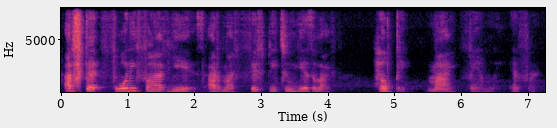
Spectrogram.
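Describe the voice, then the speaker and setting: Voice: mid-range voice, animated, unhurried, gravelly, dark tone. A speaker in their fifties giving casual life advice to camera, talking conversationally, repeating points and stacking long lists of examples. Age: 50s. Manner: conversational, repetitive, peppered with "you know". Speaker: advice vlogger.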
